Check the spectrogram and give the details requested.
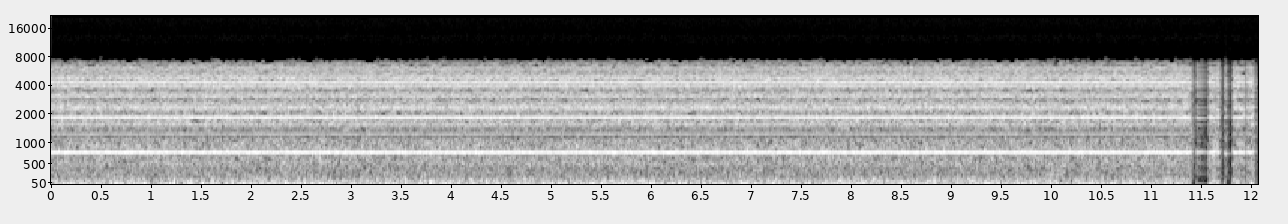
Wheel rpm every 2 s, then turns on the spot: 0, 0, 0, 0, 0, 0.
none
